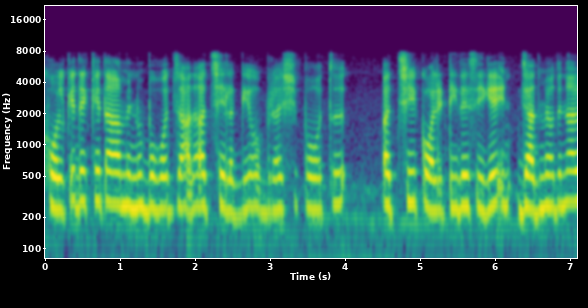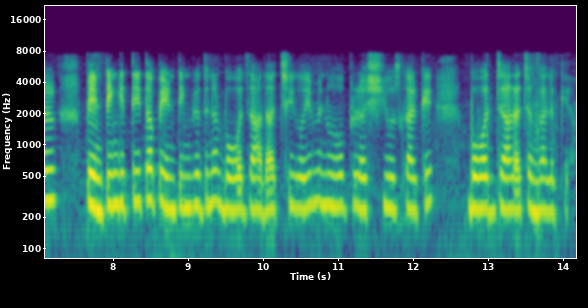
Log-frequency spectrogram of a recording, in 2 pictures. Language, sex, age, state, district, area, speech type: Punjabi, female, 18-30, Punjab, Rupnagar, urban, spontaneous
